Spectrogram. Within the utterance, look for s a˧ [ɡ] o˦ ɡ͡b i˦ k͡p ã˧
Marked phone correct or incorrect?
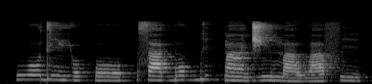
incorrect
